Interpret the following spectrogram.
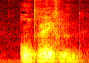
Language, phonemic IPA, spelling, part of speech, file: Dutch, /ˌɔntˈreː.ɣə.lə(n)/, ontregelen, verb, Nl-ontregelen.ogg
- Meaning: to disrupt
